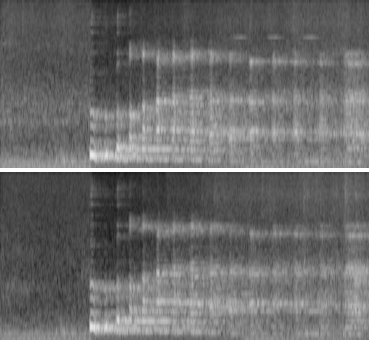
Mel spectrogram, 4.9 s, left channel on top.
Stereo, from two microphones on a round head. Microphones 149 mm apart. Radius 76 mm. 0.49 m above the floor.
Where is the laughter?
5° right (ahead or behind), 0.9 m; by 4.8 s 35° left (ahead or behind), 3.5 m.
